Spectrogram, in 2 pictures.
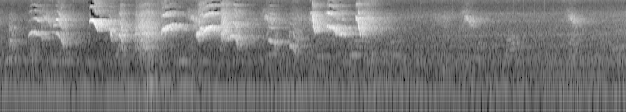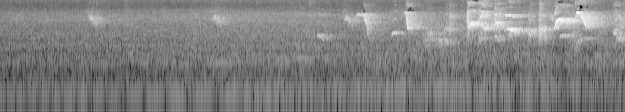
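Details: Bahian Chopi blackbird in continuous song, loud clusters of bright whistles and sharp slurred notes in quick sequences, then a quieter gap in the middle before another vigorous burst of phrases, with a low background hum.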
